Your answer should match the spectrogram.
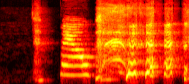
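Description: A cat meows, a short chirp followed by a few drawn-out, wavering meows that rise and fall in pitch, fairly loud and clear against a quiet background.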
